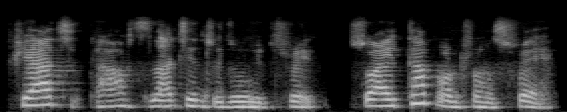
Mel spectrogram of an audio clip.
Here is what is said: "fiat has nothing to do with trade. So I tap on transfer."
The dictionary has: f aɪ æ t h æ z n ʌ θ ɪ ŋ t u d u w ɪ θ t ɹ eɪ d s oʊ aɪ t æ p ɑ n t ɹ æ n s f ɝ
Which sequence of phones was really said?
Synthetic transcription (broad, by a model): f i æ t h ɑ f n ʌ t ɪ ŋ t u d u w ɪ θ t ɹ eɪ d s oʊ aɪ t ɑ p ɑ n t ɹ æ n s f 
